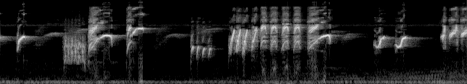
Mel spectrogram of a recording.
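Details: Cucak ijo, or blue-winged leafbird, singing in Indonesia: rising whistles, a harsh noisy burst, then a long run of rapid rattling notes and more upslurred whistles.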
